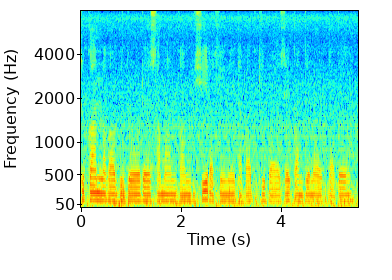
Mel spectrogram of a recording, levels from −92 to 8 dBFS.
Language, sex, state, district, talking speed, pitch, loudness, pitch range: Nagamese, male, Nagaland, Dimapur, 150 wpm, 100 Hz, -16 LUFS, 100-105 Hz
